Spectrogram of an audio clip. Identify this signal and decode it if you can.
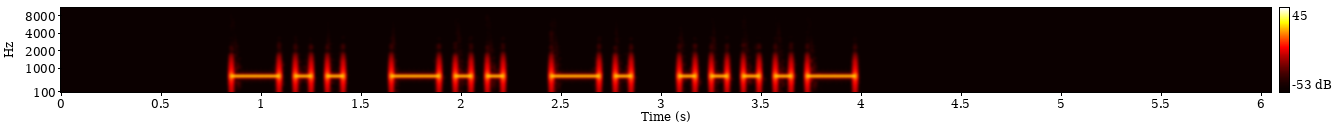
Morse code, heard as a keyed tone, about 15 wpm, 700 Hz. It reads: DDN4
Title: All Cut Numbers - 4-Digit 15wpm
